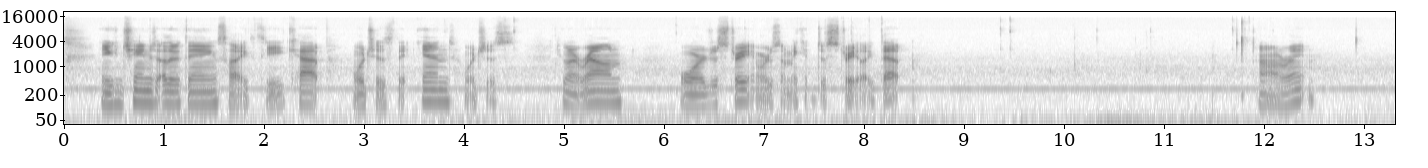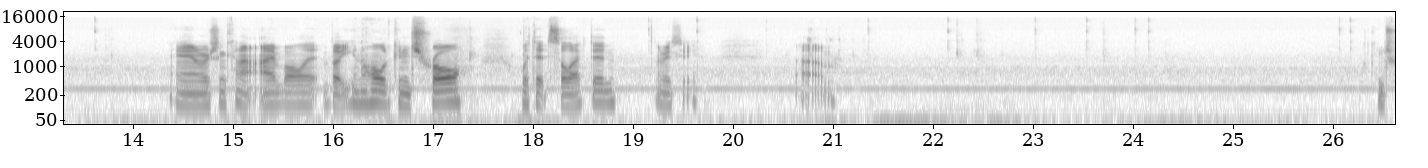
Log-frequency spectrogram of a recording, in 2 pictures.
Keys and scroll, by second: 21.4 ctrl+z.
